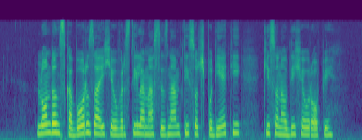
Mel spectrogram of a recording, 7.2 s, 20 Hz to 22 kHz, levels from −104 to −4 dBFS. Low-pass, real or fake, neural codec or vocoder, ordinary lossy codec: none; real; none; none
